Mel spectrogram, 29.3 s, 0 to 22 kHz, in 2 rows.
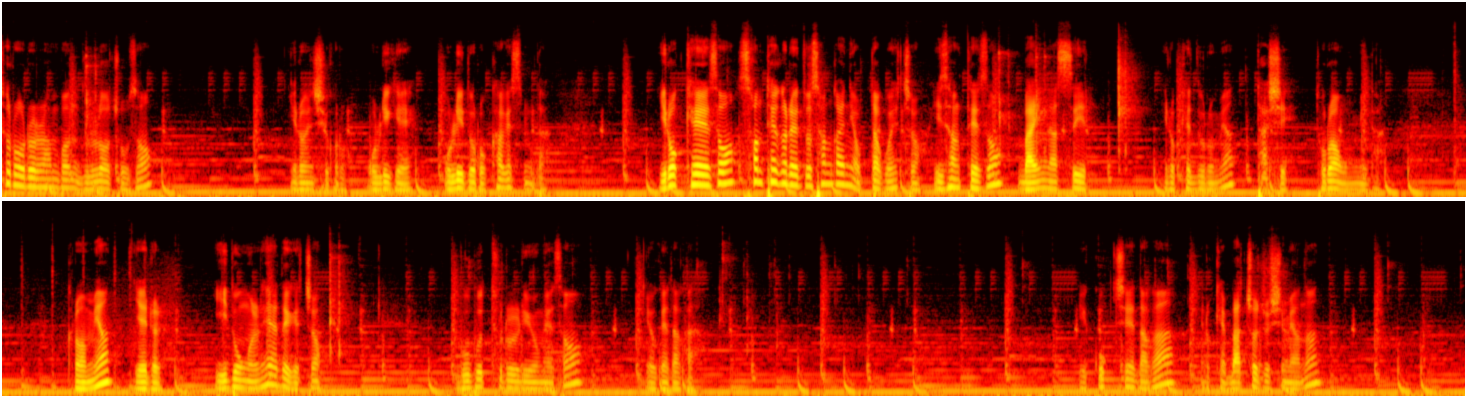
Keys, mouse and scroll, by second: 7.3 click, 8.2-9.5 middle drag, 10.4 KP_1, 12.5-14.3 middle drag, 14.3-16.3 scroll up 1, 18.0 m, 19.2 click, 19.6 scroll down 1, 19.7-20.0 scroll up 1, 20.0 middle click, 21.5 click, 22.0 shift+middle click, 22.3 scroll up 1, 22.6-24.5 middle drag, 24.8 click, 26.6 middle click, 28.4-29.2 drag.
